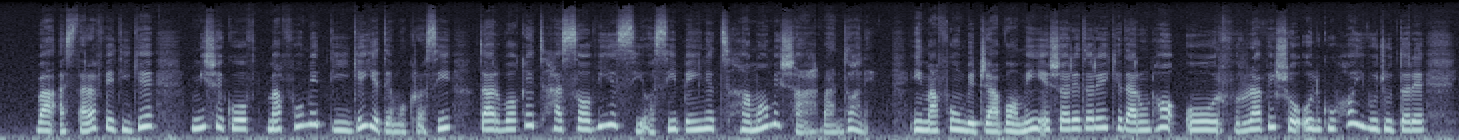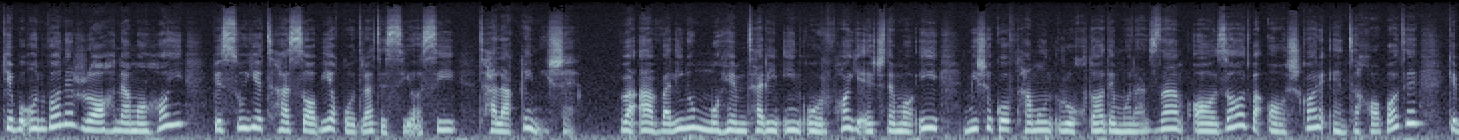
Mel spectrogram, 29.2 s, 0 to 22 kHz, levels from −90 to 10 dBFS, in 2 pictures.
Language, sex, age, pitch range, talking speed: Persian, female, 40-59, 185-245 Hz, 120 wpm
